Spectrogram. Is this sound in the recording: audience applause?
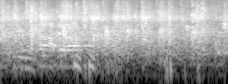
yes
